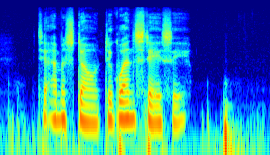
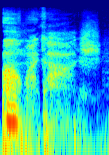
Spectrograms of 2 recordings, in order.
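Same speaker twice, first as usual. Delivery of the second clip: awed whisper; 3 semitones lower, 11 dB quieter, slower than usual. Retold or imitated. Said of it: "And you're just like".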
